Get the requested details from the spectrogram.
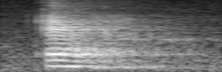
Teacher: Đây là âm nguyên âm đơn, e thả lỏng. Chúng ta sẽ lấy hơi sâu và thả hơi từ từ ra, e.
